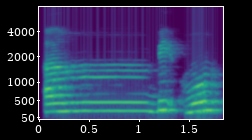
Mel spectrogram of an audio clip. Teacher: Ambihum, ici c'est iqlab. Nous avons nun sakin après nous avons ba.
